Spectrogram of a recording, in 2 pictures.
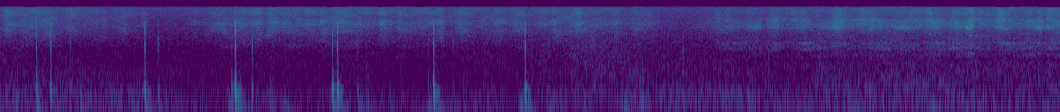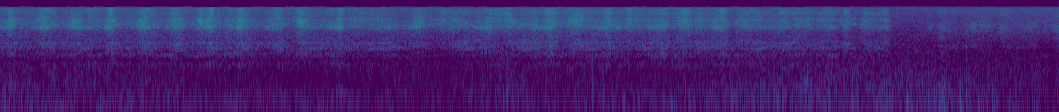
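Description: Fingers tap five times on the textured back of a holographic glitter-foil cardboard eyeshadow palette cover held in the hand, each tap giving a short, soft knock. Then they settle into a steady, quiet rubbing and scratching across the surface, making a soft, bright, papery hiss over a low rumble until the end.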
